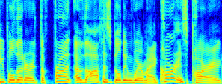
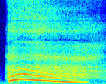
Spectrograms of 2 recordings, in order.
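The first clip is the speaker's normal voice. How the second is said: dreamy sigh; 9 semitones higher than usual. Real, not acted. Dreamy sigh before the story.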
